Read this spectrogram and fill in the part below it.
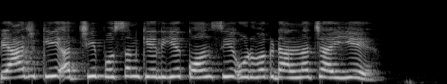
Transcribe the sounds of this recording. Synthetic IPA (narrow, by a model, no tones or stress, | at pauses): pjaːd͡ʒkiətːʃʰipoːsənkeliekɔːnsiuɾwəkɖaːlnat͡ʃaːɦie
